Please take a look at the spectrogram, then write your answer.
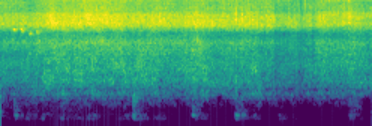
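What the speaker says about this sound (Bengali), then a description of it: "এবার সব কিছু আবারও ভালোভাবে আমি কষিয়ে নেব" Fried potatoes sizzle loudly with hilsa fish curry and brinjal in a hot pan, a constant close hiss broken by repeated scraping stirs of the spoon.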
